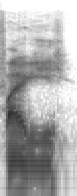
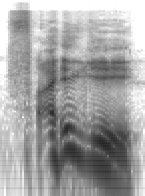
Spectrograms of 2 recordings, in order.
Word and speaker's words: Feige: No, Spider-Man is the end of Phase 3, according to Feige.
